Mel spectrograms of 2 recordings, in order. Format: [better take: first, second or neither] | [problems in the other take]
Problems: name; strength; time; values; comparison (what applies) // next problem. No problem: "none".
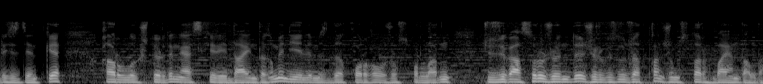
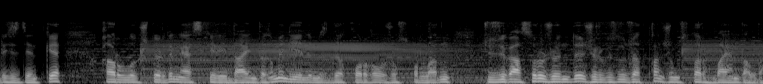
first | background sound (Wind instrument, woodwind instrument); 16 dB below the speech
